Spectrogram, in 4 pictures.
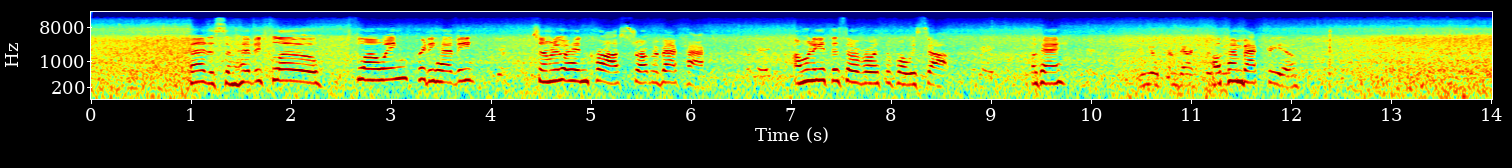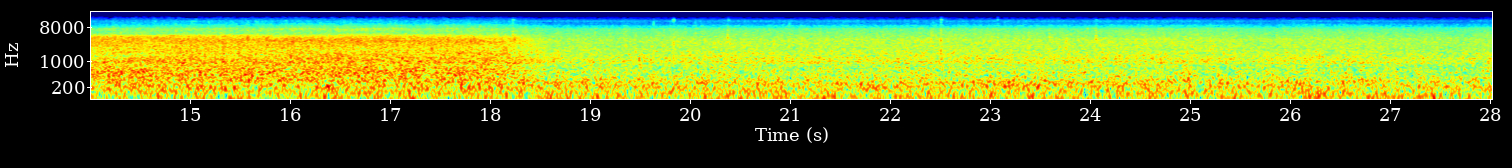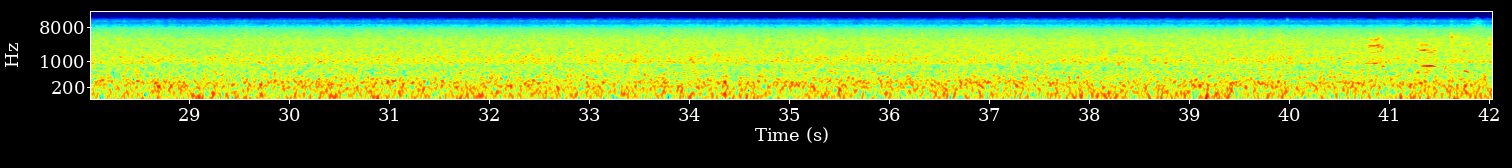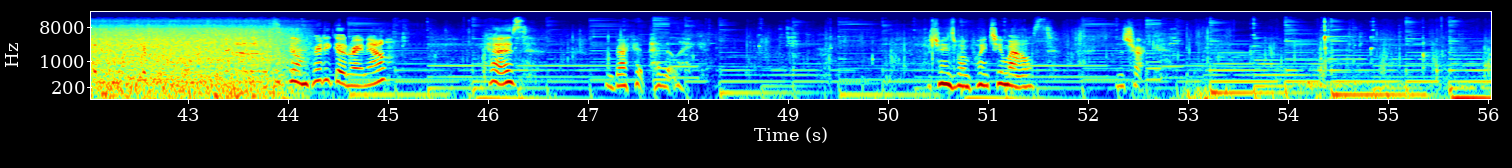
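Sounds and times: whitewater rushing over rocks: 0.0s - 44.3s.

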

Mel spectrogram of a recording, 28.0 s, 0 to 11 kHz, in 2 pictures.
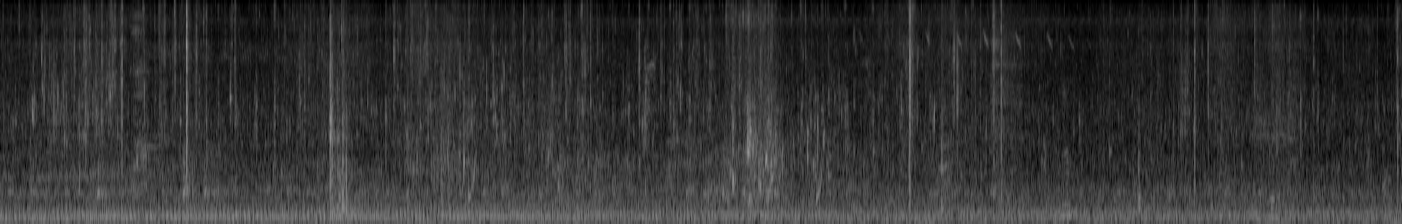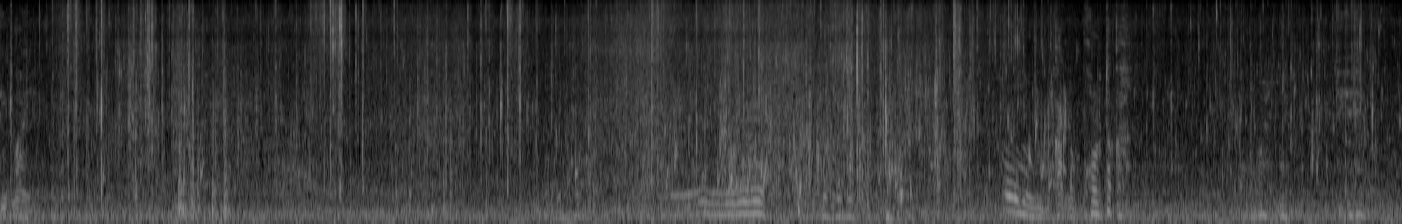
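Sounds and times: steady low hum: 0.0s - 28.0s
hands splashing in muddy water: 0.4s - 8.3s, 14.7s - 24.7s
grass rustling: 14.0s - 24.2s.

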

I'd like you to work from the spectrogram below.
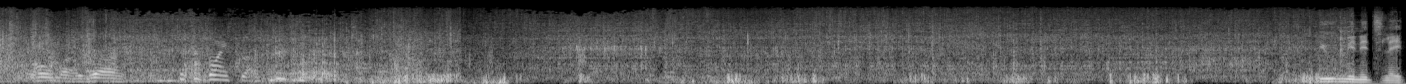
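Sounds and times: hose water splashing on tarp: 0.0s - 13.3s
wind on microphone: 3.4s - 6.0s, 6.6s - 8.4s, 9.0s - 12.0s, 12.7s - 13.4s.

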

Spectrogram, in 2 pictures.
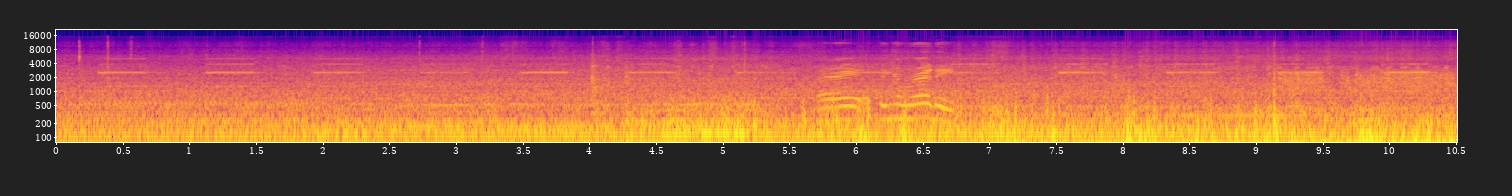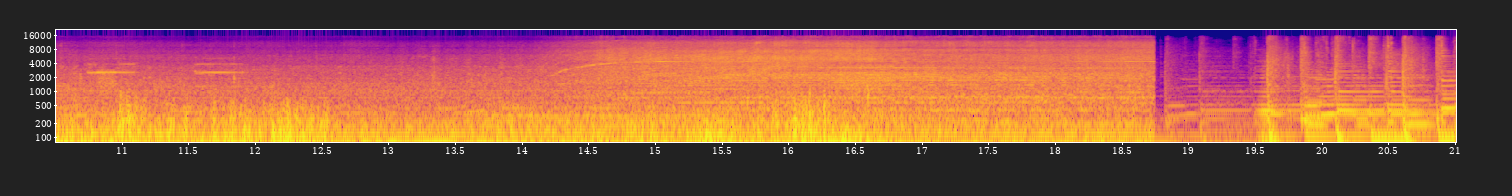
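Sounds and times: reversing alarm beeps: 0.3s - 12.0s
low rumble: 0.7s - 18.8s
electric orbital sander whining: 13.6s - 18.8s.

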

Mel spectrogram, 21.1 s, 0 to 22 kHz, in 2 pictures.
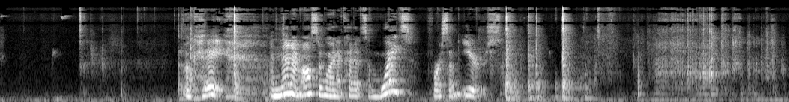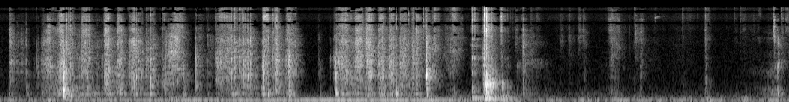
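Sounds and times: scissors snipping paper: 8.8s - 16.6s.

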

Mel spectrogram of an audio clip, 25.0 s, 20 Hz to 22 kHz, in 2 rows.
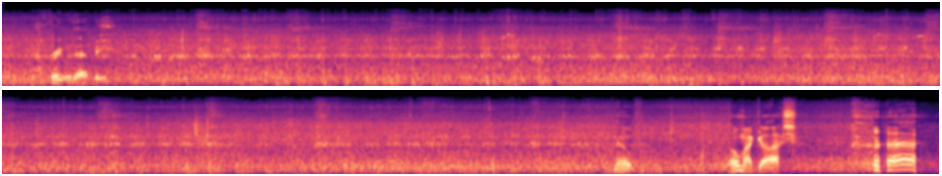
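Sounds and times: ocean surf: 0.0s - 25.0s
wind buffeting microphone: 0.0s - 25.0s.

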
